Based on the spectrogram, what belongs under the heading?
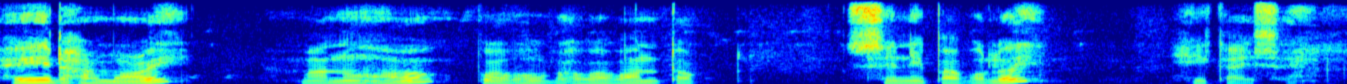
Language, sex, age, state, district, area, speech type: Assamese, male, 45-60, Assam, Golaghat, rural, spontaneous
